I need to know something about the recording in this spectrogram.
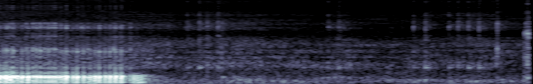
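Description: A voice holding a drawn-out syllable that trails off about a second in, then a quiet stretch with a few faint computer mouse clicks, the clearest near the end.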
